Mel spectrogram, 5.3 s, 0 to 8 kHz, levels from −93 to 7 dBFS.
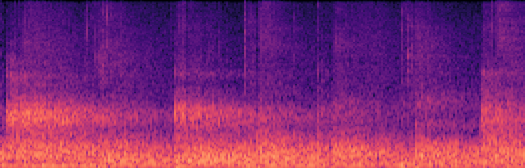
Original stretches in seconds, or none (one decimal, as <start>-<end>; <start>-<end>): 0.0-5.3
